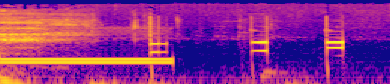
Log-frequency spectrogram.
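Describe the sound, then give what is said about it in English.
A telephone number is dialed in DTMF tones: a steady dial tone hums, then three short, loud, two-pitch keypad beeps follow at an uneven pace, separated by faint background hiss. “Okay, let's not dial his number out in the clear.”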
